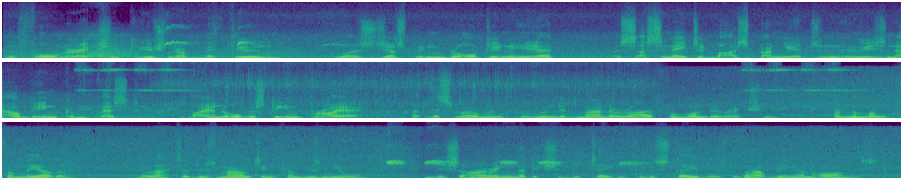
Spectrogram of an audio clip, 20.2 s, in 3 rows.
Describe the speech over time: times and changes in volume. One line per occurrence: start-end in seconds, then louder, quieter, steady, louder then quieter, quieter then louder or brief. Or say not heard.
0.0-20.1 steady.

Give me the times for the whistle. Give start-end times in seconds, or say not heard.
1.2-2.6, 16.2-18.4.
